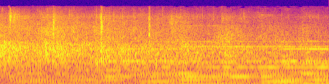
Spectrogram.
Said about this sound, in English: Could you please join me in giving a huge round of applause for Helen Fielding, for Gill Hornby, and for Kalika Sands.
